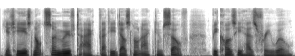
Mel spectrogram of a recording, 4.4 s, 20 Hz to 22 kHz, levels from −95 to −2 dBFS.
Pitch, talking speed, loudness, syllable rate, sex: 115 Hz, 255 wpm, -18 LUFS, 5.8 syllables/s, male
